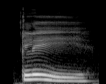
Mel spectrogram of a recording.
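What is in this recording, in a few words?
"gle", Scottish Gaelic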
